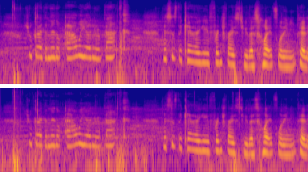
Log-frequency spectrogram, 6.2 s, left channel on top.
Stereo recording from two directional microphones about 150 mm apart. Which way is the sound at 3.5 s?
20° left (ahead or behind).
